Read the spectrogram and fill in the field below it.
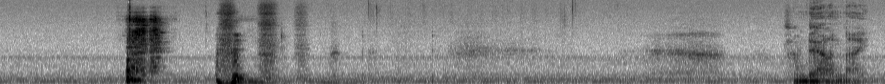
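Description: A young man laughs softly close to a microphone.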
